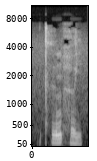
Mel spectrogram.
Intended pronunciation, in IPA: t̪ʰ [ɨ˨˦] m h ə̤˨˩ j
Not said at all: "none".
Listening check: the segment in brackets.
ɨ˨˦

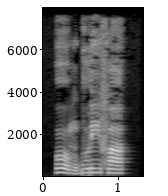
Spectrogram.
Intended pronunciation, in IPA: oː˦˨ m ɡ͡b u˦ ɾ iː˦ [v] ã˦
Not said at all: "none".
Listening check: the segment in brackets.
f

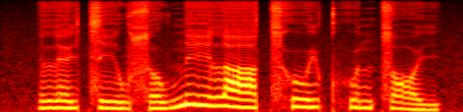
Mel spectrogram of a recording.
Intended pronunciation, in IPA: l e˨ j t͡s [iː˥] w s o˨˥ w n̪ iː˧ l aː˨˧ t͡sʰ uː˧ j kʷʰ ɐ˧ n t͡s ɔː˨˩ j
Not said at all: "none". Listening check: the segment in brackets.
iː˨˩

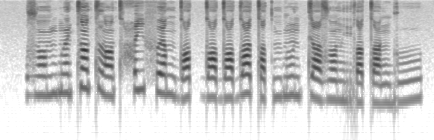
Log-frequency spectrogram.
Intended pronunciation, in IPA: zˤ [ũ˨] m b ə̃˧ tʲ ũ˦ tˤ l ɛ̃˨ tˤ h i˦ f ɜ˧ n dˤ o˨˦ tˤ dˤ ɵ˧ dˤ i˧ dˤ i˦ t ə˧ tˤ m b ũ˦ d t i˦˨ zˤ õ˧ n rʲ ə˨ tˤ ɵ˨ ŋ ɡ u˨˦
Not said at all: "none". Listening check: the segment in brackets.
ũ˨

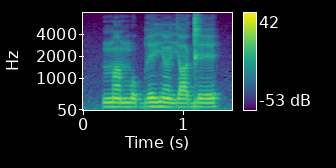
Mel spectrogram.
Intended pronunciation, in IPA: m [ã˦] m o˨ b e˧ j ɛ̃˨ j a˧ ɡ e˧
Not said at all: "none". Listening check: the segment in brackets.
ã˧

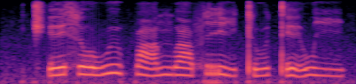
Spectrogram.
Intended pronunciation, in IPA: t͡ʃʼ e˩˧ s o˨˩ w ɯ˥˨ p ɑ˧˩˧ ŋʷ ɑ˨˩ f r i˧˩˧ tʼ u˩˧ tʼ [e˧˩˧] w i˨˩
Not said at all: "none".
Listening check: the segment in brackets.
e˧˩˧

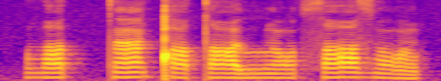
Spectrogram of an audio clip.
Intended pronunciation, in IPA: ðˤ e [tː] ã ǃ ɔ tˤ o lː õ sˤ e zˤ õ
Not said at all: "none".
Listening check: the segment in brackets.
tː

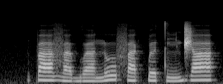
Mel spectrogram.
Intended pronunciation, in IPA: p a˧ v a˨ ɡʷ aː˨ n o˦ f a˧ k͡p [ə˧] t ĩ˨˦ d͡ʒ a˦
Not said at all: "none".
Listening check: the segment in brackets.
ə˧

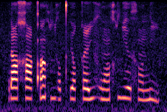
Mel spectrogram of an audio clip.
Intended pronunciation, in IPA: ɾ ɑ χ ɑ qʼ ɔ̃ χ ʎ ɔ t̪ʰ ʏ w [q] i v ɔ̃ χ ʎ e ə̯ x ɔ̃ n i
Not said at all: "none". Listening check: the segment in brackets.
q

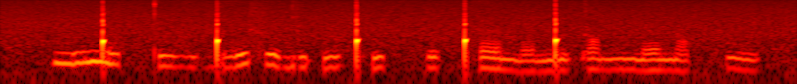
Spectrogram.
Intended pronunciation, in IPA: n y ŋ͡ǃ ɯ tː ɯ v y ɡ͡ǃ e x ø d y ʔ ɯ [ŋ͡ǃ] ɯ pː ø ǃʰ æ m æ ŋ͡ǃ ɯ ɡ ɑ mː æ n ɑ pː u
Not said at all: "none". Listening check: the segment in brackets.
ǃʼ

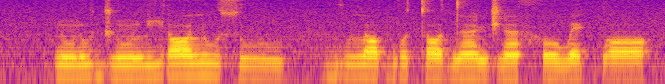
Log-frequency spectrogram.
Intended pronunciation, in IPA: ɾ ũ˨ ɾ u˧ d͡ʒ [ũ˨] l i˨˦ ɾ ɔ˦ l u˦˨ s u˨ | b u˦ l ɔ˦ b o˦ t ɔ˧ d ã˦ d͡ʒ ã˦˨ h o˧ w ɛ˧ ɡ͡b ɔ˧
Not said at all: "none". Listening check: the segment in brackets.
ũ˨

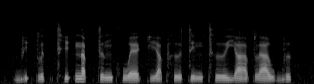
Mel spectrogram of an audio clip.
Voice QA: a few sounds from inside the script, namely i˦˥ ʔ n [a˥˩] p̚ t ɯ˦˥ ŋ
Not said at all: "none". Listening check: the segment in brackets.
a˥˩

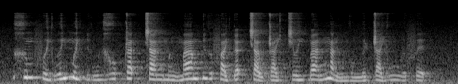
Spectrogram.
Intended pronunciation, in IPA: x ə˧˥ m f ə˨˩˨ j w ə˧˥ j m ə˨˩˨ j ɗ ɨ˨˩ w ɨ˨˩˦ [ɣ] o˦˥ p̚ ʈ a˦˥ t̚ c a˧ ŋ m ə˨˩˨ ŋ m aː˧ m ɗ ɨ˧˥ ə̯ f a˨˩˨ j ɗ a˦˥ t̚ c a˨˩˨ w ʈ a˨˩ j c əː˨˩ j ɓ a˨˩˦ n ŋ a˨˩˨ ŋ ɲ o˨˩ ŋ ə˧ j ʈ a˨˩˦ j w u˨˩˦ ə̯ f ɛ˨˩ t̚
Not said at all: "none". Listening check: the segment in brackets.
ɣ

